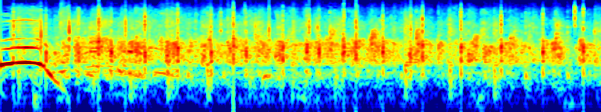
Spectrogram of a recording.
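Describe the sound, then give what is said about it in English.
An audience claps steadily for Honey Wilde, a dense wash of many hands with no pauses, sustained and fairly loud throughout. A brief whoop or cheer rises and falls at the very start. “Round of applause for Honey Wilde.”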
